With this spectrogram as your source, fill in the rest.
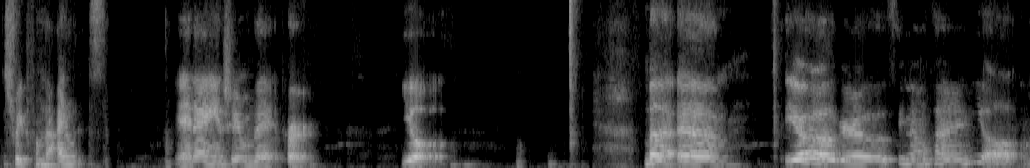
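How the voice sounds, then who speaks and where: A woman's voice: mid-range voice, fairly even intonation, slow pace, pauses often. A young woman from Haiti chatting casually on a live stream, sassy, boastful and playful, often laughing. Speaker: livestreamer.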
